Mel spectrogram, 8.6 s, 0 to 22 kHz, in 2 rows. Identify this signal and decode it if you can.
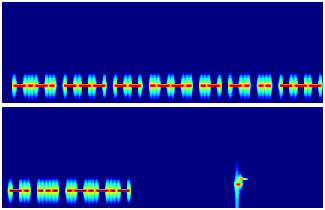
Morse code, heard as a keyed tone, about 25 wpm, 700 Hz. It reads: COMPANIONS.
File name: practice / 25wpm / Difficult Sentences with Hints - 25wpm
